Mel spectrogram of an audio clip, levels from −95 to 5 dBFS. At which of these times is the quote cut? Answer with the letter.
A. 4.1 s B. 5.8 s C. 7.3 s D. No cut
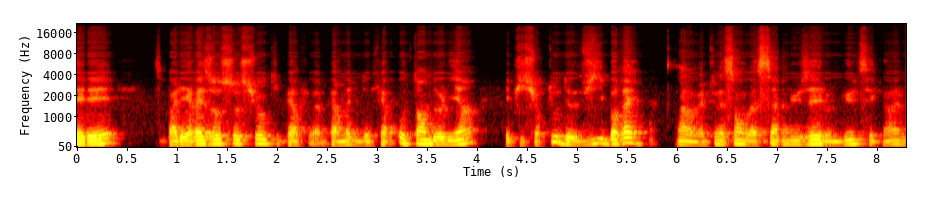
B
